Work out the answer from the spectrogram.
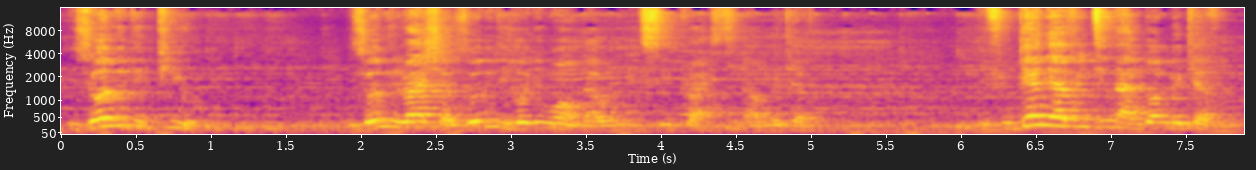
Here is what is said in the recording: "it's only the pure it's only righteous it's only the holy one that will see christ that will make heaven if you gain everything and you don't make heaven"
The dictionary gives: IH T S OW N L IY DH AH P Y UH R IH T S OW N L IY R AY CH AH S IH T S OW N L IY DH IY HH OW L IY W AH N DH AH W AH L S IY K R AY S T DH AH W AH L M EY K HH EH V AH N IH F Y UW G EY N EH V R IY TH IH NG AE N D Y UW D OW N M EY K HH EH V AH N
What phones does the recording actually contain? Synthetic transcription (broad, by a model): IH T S OW N L IY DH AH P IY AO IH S OW N L IY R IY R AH SH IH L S OW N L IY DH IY HH OW L IY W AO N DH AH W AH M S IY K R AY S T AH W AH L M EY K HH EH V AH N IH F Y UW G EY N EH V R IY T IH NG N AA Y UW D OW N M EY K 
